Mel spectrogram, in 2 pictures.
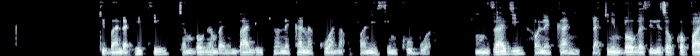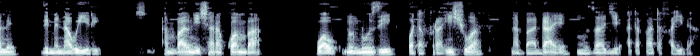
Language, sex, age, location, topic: Swahili, male, 25-35, Nairobi, finance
